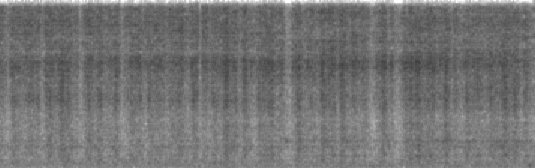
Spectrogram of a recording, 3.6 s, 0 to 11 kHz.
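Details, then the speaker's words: Traditional stovetop pressure canner at correct pressure: the weight jiggles and vents steam in a hissy, rattling cycle with quick ticks, about every 16 seconds or three times per minute, within the proper two to four per minute. "you can go as low as two times per minute up to four times per minute but you want your weight to cycle between jiggling and b"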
